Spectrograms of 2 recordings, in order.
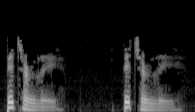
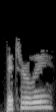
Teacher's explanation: But a British person would pronounce it with a hard T, which sounds like bitterly, bitterly.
